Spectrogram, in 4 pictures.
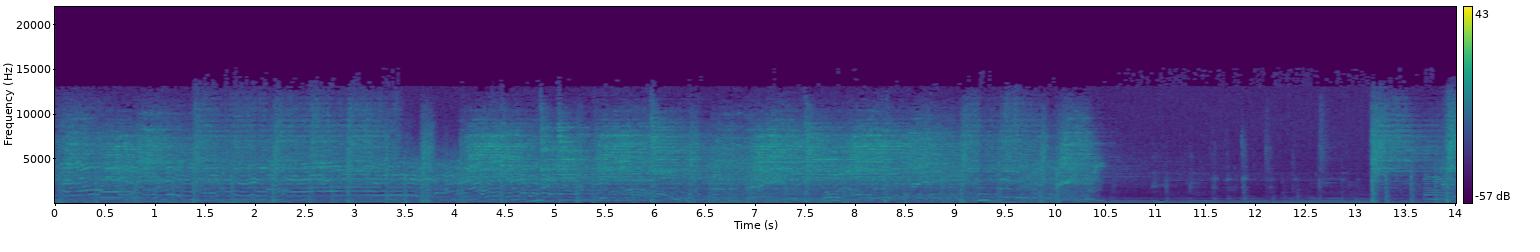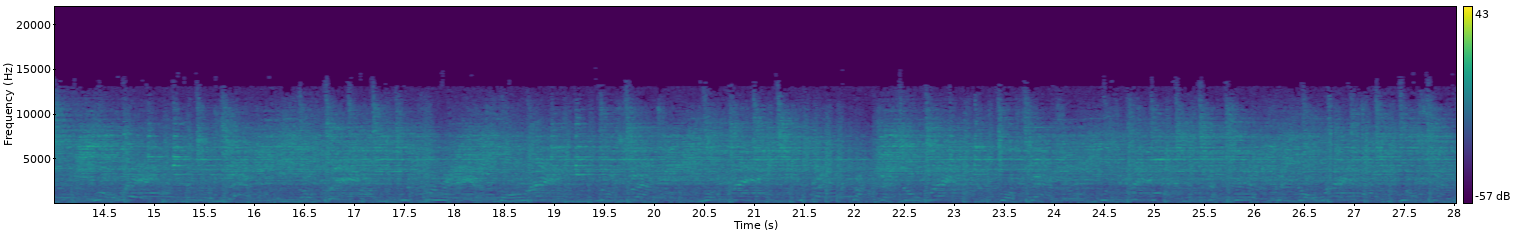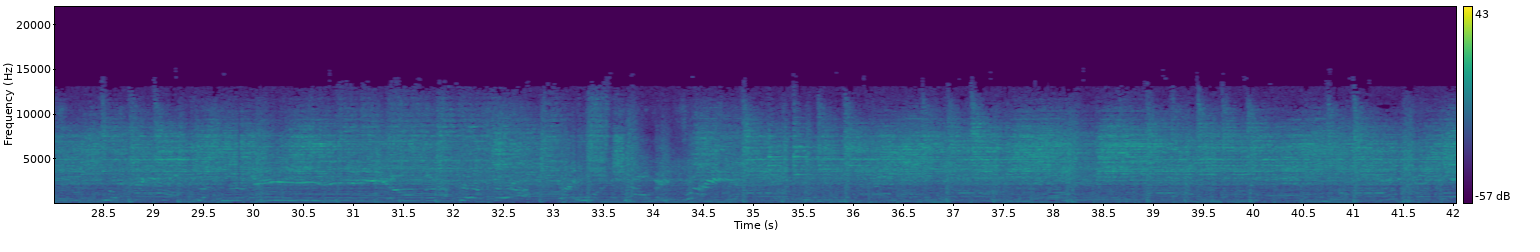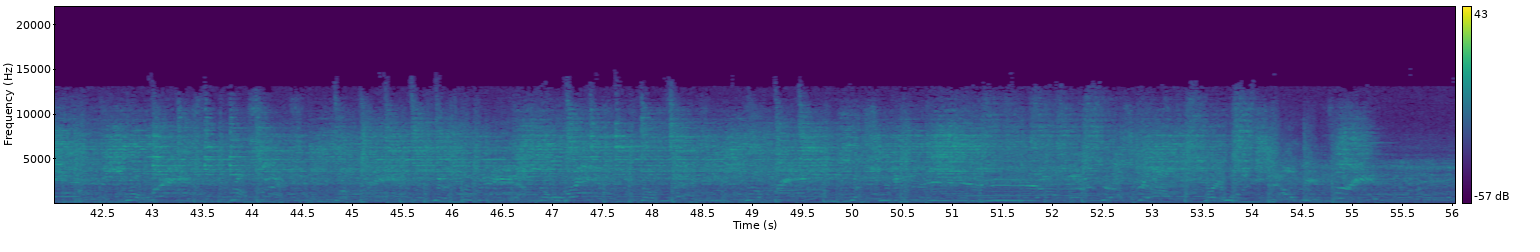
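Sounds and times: distorted electric guitars: 0.0s - 56.0s
drum kit: 0.0s - 56.0s
punk rock band playing live: 0.0s - 56.0s.

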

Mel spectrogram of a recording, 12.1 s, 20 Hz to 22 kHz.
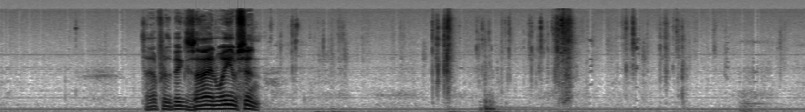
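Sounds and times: foil pack tearing and crinkling: 6.4s - 10.4s.

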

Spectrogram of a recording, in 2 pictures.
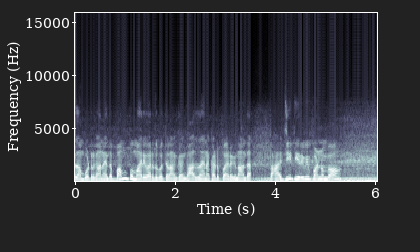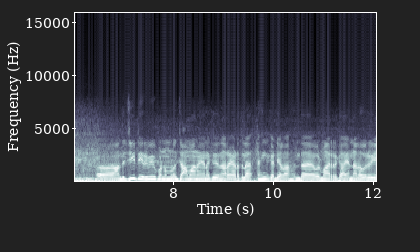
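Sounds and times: people talking: 0.0s - 5.4s, 6.5s - 12.0s
motorcycle engine droning: 0.0s - 12.0s.

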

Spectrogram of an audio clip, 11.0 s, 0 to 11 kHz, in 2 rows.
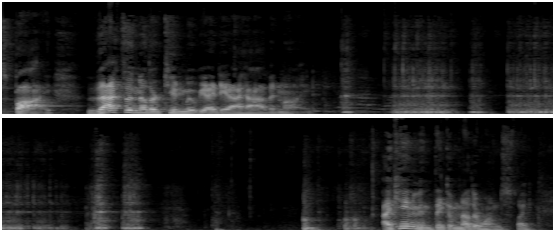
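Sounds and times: slurping through a straw: 3.4s - 7.4s.

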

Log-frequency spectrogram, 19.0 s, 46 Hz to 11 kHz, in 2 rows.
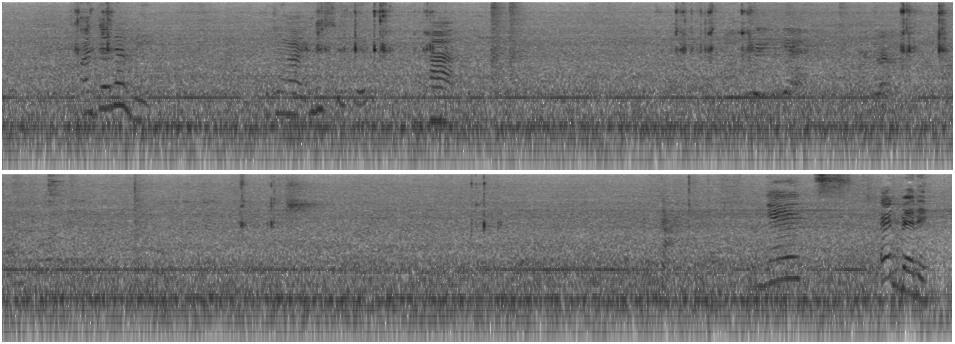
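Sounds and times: electrical machine hum: 0.0s - 19.0s
murmur of background voices: 0.7s - 5.4s, 6.0s - 14.1s.

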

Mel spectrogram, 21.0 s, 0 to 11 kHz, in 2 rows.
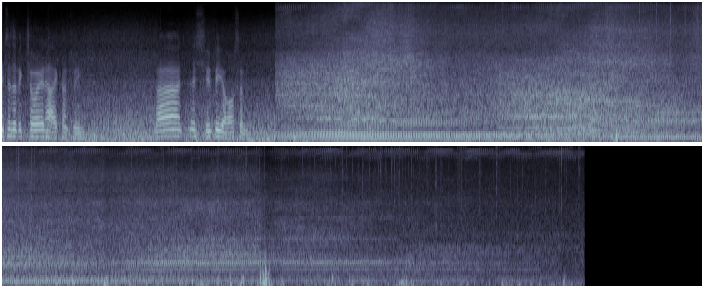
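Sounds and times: distant motorcycle engines: 3.2s - 19.2s
motorcycle passing by: 4.1s - 19.2s.

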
